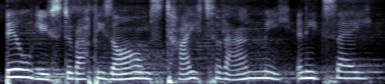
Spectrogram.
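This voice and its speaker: Fragile grieving mother, mellow and echoing played by a woman. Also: medium pitch, steady tone, a little slow, lightly acted. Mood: longing. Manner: tender, haunted, reflective. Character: Ellen, fragile, grieving mother clinging to lost daughter. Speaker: actress in an audio drama. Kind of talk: intimate audio drama monologue. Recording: long reverberant hall sound.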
